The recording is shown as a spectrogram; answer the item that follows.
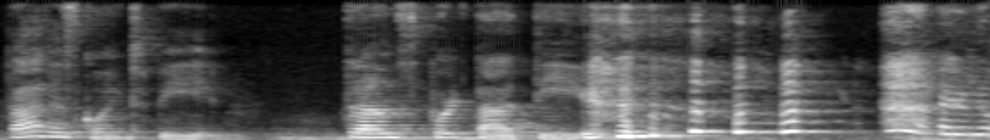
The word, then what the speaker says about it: transportatie: the day, and that is going to be transportatie. I feel like I have to say it like Google says it. Transportatie. Transportatie.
